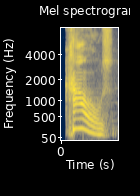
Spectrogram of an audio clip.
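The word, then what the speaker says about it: Kauz: You spell it K-A-U-Z, cows, or chaos.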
